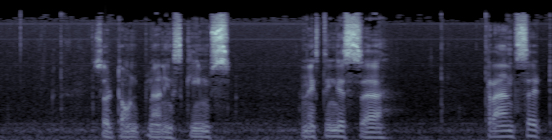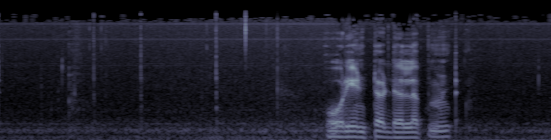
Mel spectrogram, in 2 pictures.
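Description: A man speaks calmly into a close microphone, in short bursts.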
